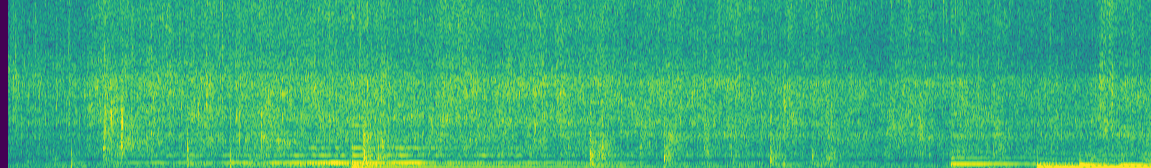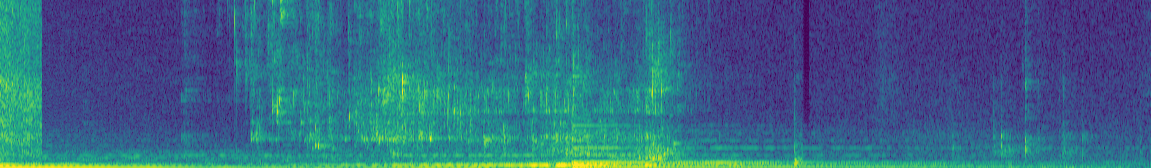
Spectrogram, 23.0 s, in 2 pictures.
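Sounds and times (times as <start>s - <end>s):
food sizzling in a pan: 0.1s - 12.0s
soft background music: 0.7s - 23.0s.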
